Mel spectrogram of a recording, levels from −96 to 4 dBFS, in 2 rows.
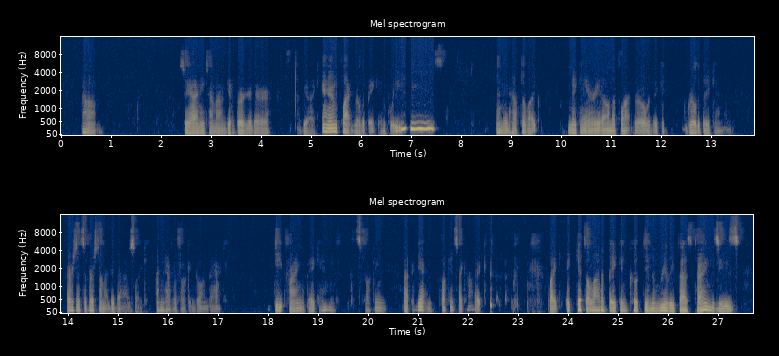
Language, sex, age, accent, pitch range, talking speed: English, male, 40-59, American, 70-105 Hz, 165 wpm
